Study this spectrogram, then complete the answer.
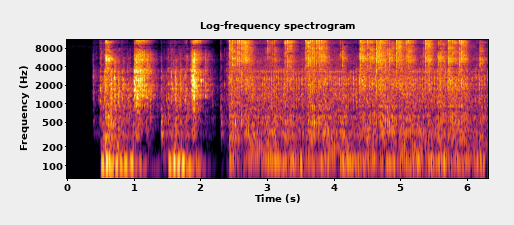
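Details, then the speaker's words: Two-stroke motorcycle engine after reed valve (membrane) reinstallation, fuel primed by cranking to fill the carburetor: a few sputtering cranking bursts, then catches and settles into steady buzzy idle; engine starting and idling. "then we crank it first so that the petrol goes down to the carburetor, then after we crank it a few times, we try to turn it on"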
